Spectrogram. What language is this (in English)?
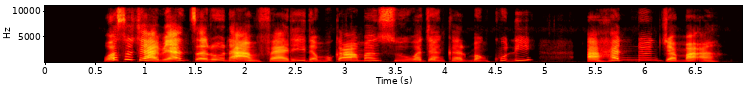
Hausa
